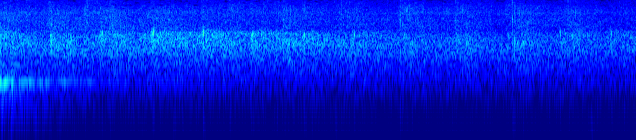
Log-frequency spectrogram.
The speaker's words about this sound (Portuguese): Aplauda mesmo ao Senhor.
